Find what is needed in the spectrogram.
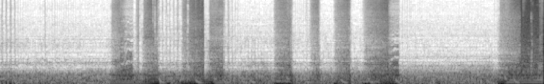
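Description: Cordless impact driver with a Torx bit running a long-threaded screw into an interceptor cover plate, hammering rapidly and loudly. It goes stop-and-go: a long run, a few short bursts, another run, more short bursts, and a last long run that stops shortly before the end. The screws are being driven in close before final torquing by hand.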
